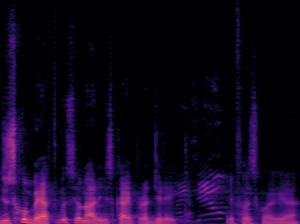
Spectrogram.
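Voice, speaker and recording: An animated tone and lively intonation come through on a very clean recording with a silent background. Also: man. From northern Brazil, Belém. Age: 60s. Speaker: stage actor. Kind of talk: interview. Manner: animated storytelling.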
